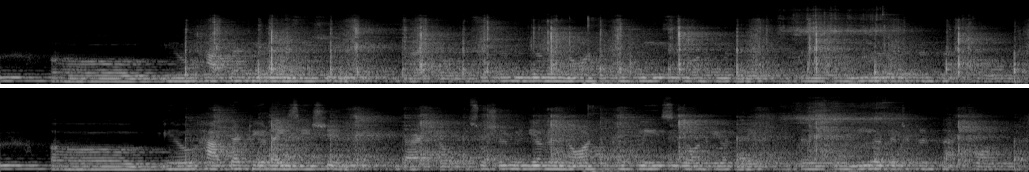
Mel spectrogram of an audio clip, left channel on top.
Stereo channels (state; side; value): normal; both; correlation 0.58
